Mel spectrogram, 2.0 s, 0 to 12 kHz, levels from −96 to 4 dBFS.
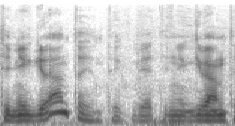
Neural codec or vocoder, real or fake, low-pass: none; real; 10.8 kHz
